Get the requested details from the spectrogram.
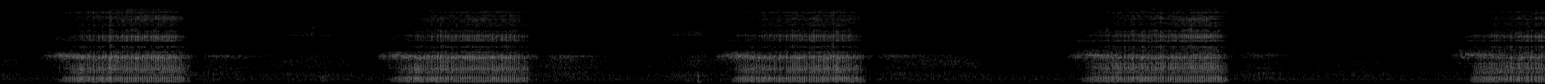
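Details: Loud, regular, harsh rasping snores, about twenty a minute, with quieter breaths between, with a TV baseball broadcast in the background; loud snoring.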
